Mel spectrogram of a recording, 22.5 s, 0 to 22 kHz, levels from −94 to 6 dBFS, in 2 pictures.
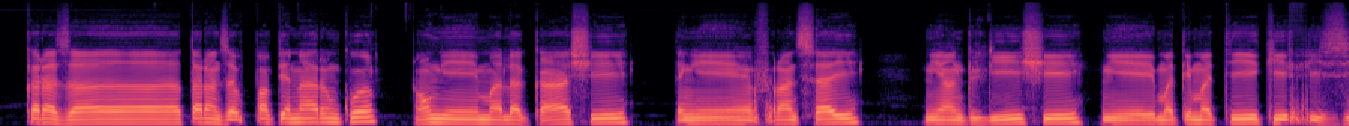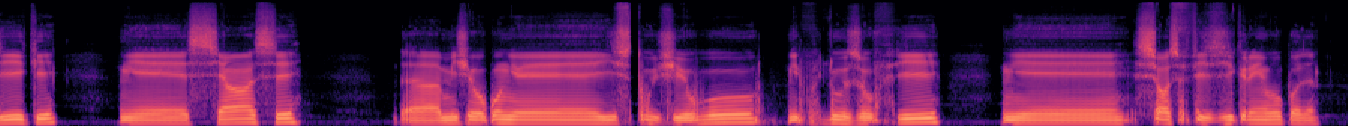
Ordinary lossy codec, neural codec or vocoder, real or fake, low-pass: none; none; real; 19.8 kHz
